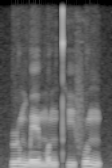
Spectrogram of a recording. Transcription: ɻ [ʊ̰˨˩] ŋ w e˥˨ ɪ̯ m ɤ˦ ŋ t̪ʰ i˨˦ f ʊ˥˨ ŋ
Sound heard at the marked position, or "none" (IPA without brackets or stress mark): ʊ˥˨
